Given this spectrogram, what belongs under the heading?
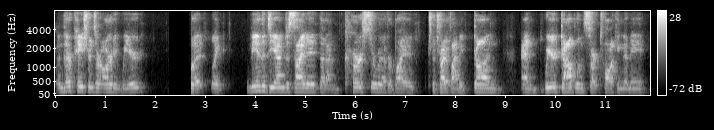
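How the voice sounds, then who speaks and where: A man talks loosely on a podcast, with a middling pitch. His voice sounds roomy and echoey, and he rambles with plenty of "like". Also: fairly even intonation, a little slow. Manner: loose, rambling, says like a lot. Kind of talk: casual podcast chat.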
